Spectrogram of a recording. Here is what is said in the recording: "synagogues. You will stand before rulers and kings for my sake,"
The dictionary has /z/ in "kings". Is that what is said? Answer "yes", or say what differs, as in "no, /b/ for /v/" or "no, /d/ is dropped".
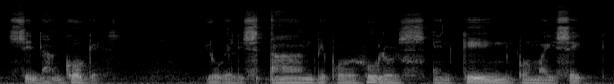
no, /z/ is dropped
